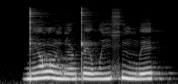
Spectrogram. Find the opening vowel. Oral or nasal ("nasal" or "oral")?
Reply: nasal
